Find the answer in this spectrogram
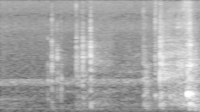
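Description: Small cardboard perfume boxes being handled and set down in a clear organiser: a few faint light clicks, then a louder cluster of clicks and rustling near the end.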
